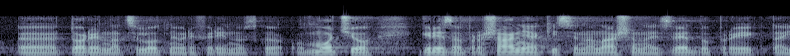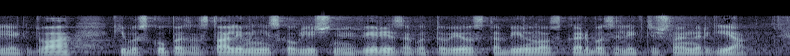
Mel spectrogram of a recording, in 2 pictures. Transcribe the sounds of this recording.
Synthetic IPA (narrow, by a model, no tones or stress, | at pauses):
t̪oɾɛjnat̪sɛloːt̪nɛmɾɛfɛɾend̪umskɔɔ̰bmoːt͡ʃjuɡɾeːzawpɾaʃaːnjakisɛnanaːʃanaizʋeːd̪̚bɔpɾɔjeːkt̪ajeɡd̪ʋakiboskupajzɔst̪aːliminiskɔɔɡlit͡ʃnimiʋiːɾizaɡɔt̪ɔʋiwst̪abiːlnɔɔskəɾbɔzɛlek̚t̪ɾit͡ʃnɔɛnɛɾɡiːjɔ̰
